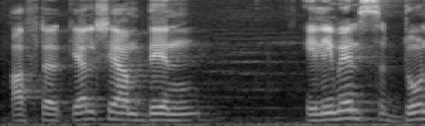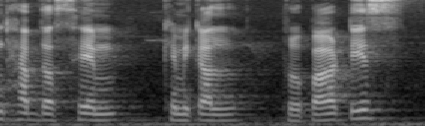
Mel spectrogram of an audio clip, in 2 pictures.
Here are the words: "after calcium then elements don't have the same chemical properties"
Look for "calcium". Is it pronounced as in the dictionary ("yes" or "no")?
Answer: no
